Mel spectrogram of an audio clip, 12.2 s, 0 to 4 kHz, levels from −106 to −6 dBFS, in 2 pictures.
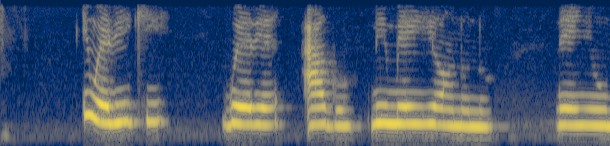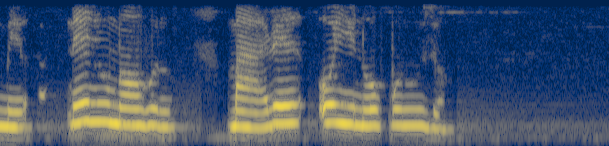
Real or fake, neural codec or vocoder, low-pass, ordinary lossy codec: real; none; 3.6 kHz; none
